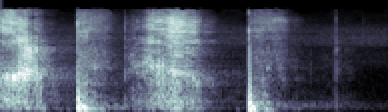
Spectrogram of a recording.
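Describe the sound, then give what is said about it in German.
A voice mimics the sound of a heart ultrasound with breathy whooshing swells punctuated by two sharp thumping bursts, a rough pulsing rhythm, moderately loud, with no words spoken. “Habt ihr schon mal einen Herzultraschall gemacht? Hört sich so an.”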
